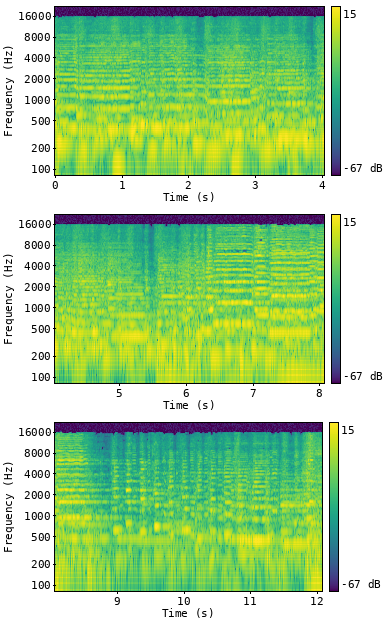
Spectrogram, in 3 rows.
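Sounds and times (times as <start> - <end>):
bowed strings chamber orchestra: 0.0 - 12.0.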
